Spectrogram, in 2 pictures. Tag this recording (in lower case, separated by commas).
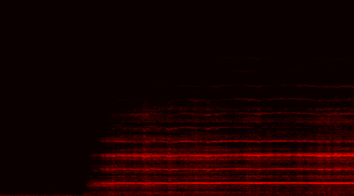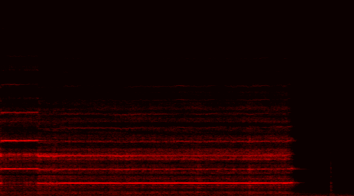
music, bowed string instrument, musical instrument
